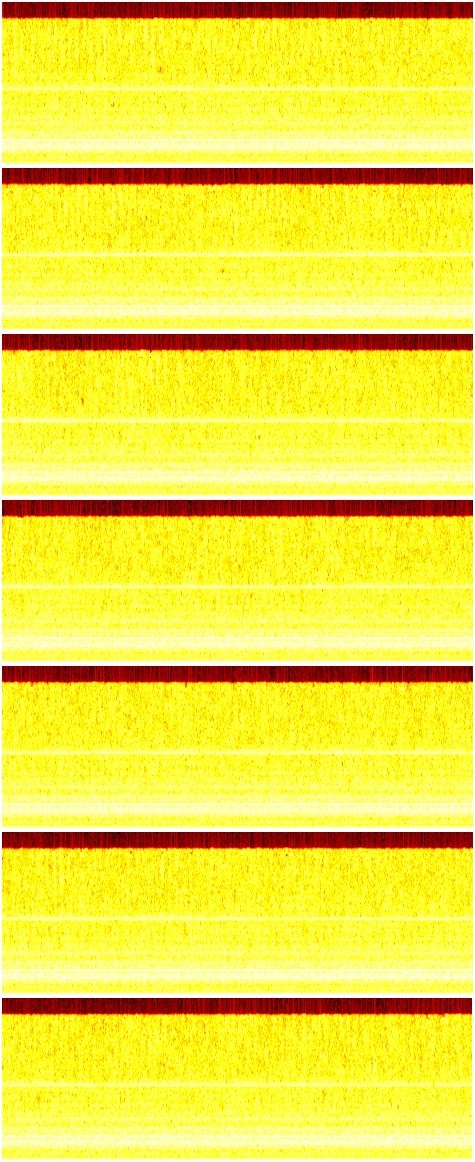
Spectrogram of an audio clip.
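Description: Faint, steady electrical mains hum with a constant hiss, unchanging throughout and with no speech.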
